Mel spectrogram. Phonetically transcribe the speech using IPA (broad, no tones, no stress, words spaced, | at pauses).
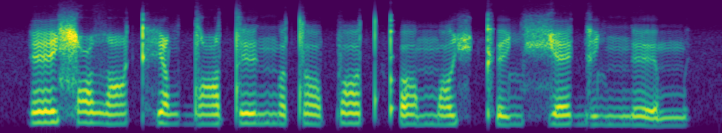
ɛɕɔðˤakʰɪʎ dˤa tɘŋɔtɔ pɔtkʼɔ mɔçkʼɘʎ çɛɡɘʎ ŋɘm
